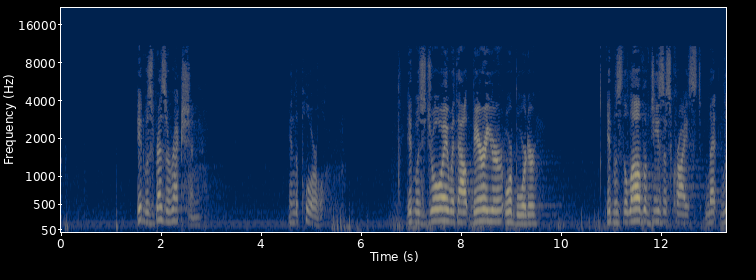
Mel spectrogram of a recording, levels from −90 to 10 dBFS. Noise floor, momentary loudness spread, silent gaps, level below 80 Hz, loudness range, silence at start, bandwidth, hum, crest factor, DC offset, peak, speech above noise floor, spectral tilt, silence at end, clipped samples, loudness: -72 dBFS; 18 LU; none; -74 dBFS; 19 LU; 1.55 s; 11.5 kHz; none; 24 dB; under 0.1%; -10 dBFS; 41 dB; -4 dB/octave; 0 s; under 0.1%; -31 LUFS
